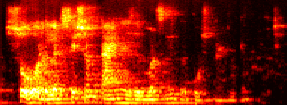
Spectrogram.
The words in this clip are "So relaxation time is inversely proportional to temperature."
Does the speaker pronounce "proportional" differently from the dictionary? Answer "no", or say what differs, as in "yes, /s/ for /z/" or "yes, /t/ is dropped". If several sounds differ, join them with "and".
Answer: yes, /n/ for /l/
